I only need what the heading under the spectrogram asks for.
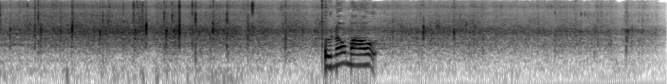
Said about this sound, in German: Ja, es hat Applaus verdient.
